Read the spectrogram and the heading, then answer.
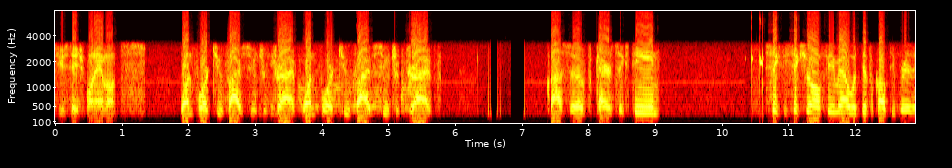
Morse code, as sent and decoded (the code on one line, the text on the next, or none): none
